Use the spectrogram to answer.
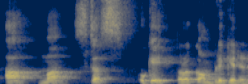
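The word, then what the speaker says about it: armistice: Okay, इसका pronunciation थोड़ा complicated है. इट्स AAMUH, आर्मिस्टास, STUHS. Okay, it's नॉट आर्मिस्टाइस, नहीं होता है, आर्मिस्टास.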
